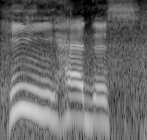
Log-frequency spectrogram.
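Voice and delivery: normal talking voice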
